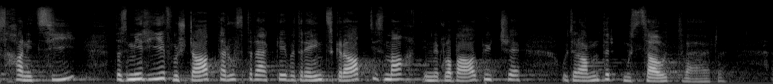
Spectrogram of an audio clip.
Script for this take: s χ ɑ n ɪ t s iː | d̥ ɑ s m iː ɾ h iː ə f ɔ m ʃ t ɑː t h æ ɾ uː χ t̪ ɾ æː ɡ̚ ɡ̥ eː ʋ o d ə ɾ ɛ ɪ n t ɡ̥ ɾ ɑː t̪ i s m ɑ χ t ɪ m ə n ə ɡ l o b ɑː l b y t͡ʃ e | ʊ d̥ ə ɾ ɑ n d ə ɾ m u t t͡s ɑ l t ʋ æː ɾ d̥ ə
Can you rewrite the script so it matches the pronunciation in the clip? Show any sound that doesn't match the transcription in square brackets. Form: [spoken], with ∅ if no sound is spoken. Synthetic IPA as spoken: s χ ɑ n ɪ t s iː | d̥ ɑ s m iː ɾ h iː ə f ɔ m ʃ t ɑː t h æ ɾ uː [f] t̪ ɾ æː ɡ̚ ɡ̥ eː ʋ o d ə ɾ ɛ ɪ n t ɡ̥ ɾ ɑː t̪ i s m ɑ χ t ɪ m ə n ə ɡ l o b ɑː l b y t͡ʃ e | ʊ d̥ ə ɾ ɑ n d ə ɾ m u [s] t͡s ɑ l t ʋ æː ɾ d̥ ə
